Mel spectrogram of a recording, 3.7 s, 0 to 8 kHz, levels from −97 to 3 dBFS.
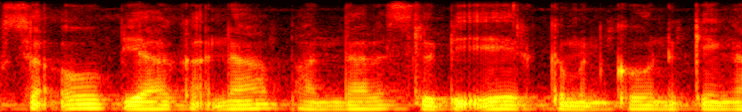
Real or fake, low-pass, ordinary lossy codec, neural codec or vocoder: real; 7.2 kHz; Opus, 24 kbps; none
